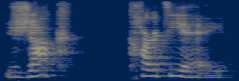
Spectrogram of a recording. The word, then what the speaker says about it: Jacques Cartier: It's a French name, and French words are never pronounced how you think they're going to be pronounced. This is Jacques, Jacques Cartier.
